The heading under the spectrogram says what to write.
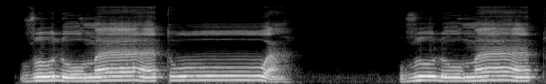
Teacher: tapi proses masuk dengungnya ini kepada wa itu idgam naqis karena dengung yang ada pada tanwin ini terbawa oleh wau kalau seandainya tanwin ini tidak ada maka tidak akan ada dengung · ini hukumnya adalah idgham bhunah tapi secara proses bacanya ini dengung yang ada pada tanwin ini terbawa masuk kepada wa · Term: Idgham naqis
